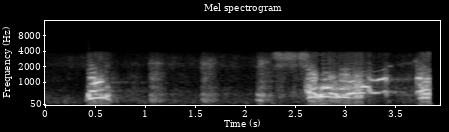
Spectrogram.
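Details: A young male Treeing Walker Coonhound pup, being conditioned for fall, shows off his angry-sounding tree mouth: sharp, rough barks mixed with a longer, wavering bawl.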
